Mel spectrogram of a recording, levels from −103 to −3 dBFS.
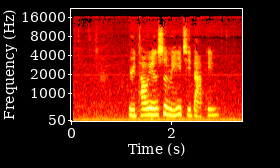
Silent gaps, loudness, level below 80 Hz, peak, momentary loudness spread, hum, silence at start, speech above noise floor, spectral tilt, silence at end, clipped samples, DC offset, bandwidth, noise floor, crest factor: none; -17 LUFS; -42 dBFS; -2 dBFS; 14 LU; none; 0.25 s; 25 dB; -3 dB/octave; 0.15 s; under 0.1%; under 0.1%; 17 kHz; -42 dBFS; 18 dB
